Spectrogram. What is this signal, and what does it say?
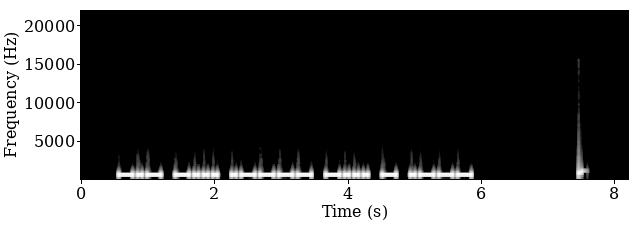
Morse code, heard as a keyed tone, about 17 wpm, 700 Hz. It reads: KB1BTJ
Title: USA Call Signs - 6 Characters - 2x Character Spacing - 17wpm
